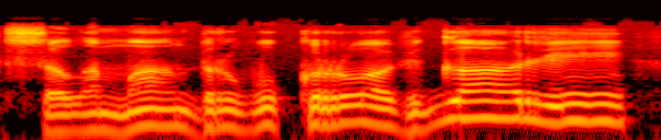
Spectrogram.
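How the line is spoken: Groaning, exasperated. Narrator (Russian): застонала Гермиона

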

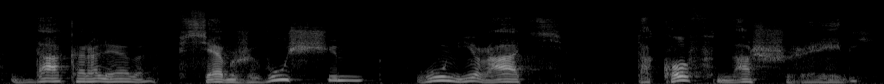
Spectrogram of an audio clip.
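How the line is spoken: Slow reproachful answer. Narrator (Russian): медленно с упреком ... ответил, слегка покачивая головой

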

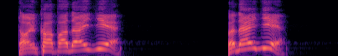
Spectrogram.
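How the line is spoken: Shouting. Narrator (Russian): закричал он

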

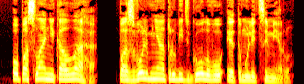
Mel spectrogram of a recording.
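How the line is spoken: Exclamation. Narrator (Russian): Омар воскликнул

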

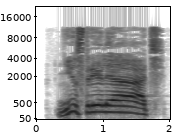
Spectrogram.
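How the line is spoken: Yelling. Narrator (Russian): заорал Киркин

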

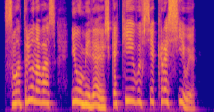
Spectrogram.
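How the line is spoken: Squeaky cuckoo voice. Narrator (Russian): пропищала кукушка

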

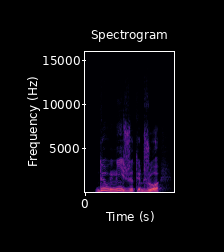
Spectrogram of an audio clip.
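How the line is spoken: Meek pleading. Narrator (Russian): кротко взмолился он

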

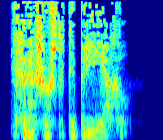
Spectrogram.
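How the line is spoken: Whispered. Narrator (Russian): шепнула она

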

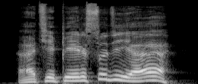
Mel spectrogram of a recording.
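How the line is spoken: Happy shout. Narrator (Russian): счастливо крикнул Карл

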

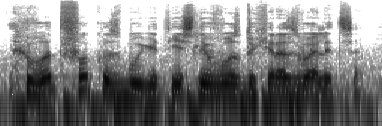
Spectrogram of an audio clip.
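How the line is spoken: Giggling. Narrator (Russian): хихикнул один

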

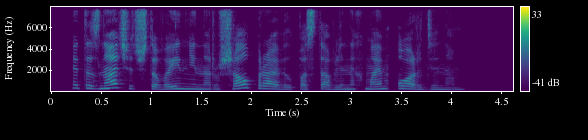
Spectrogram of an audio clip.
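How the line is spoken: Calm reply. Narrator (Russian): спокойно ответил глава Гусулань

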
